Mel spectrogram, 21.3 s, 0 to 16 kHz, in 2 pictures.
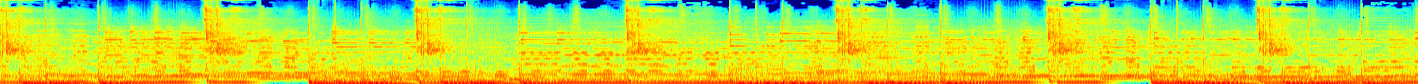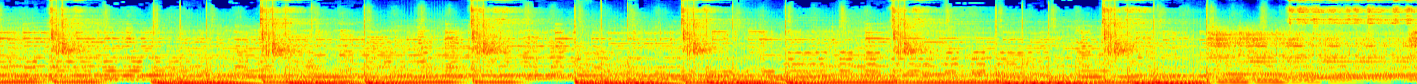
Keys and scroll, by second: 6.2 ctrl+z, 8.8 ctrl+z, 9.0 ctrl+g, 16.4 ctrl+c, 16.5 ctrl+v, 19.0 ctrl+z, 19.5 ctrl+u.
